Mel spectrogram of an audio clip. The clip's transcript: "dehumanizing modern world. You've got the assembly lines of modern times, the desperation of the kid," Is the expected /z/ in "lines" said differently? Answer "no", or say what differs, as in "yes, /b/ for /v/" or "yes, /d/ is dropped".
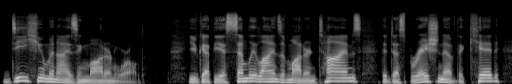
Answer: no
